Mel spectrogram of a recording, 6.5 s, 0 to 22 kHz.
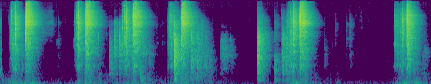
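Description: A WW2 Japanese Type 14 Nambu pistol is loaded and dry cycled by hand, producing a series of about seven separate close metallic clacks and slides with short silent gaps between them.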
